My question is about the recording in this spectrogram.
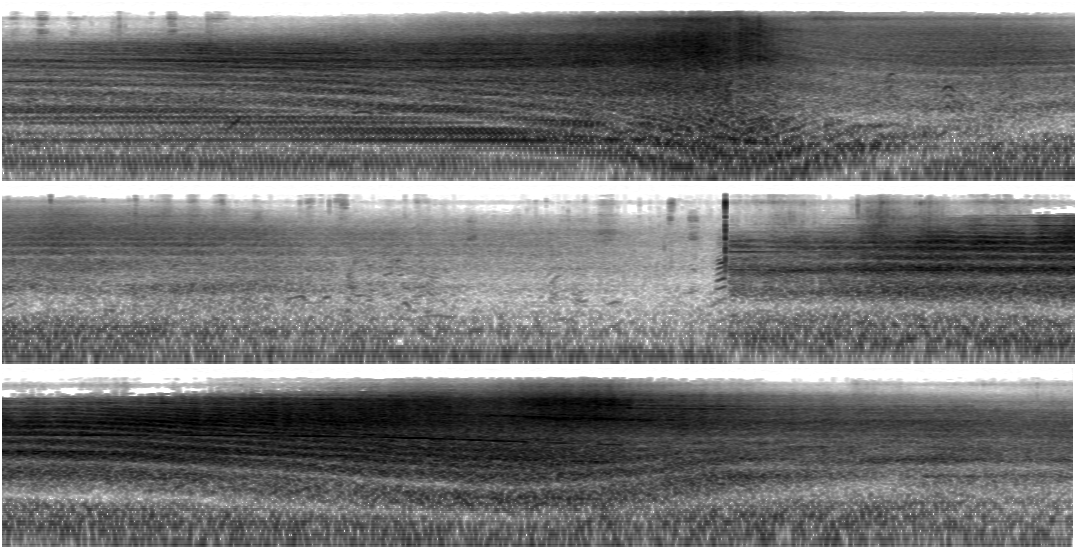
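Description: Airliners flying low on approach to land, engines running, in two passes. The first swells to loudest about seven seconds in and fades; after a sudden change a second one approaches with a high whine that falls in pitch as it passes, loudest near the end.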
